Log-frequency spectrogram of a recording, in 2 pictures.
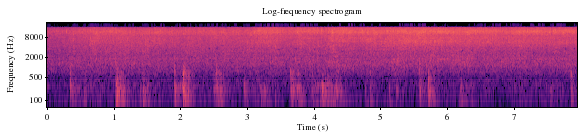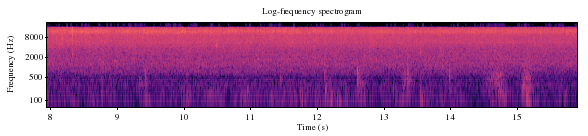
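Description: Garam masala and minced meat sizzle steadily in a pan for smoky qeema methi, a constant frying hiss broken by sharp clinks and scrapes of stirring, close and fairly loud.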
